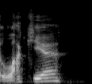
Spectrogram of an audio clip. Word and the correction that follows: Leica: Leica. – Leica? Is it just Leica?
